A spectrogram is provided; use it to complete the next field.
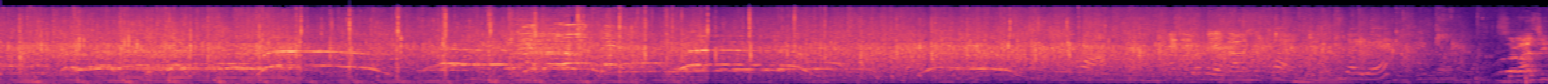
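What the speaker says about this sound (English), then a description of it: "One last round of applause." Audience applause at a youth summit, sustained and fairly loud with scattered cheers and whoops, voices talking over it, tapering off near the end.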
